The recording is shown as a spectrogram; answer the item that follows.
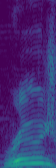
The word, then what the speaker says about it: Rouge: like really close spellings Rogue and Rouge Rouge which means red based in French and then Rogue which you know is just Rogue and so when the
